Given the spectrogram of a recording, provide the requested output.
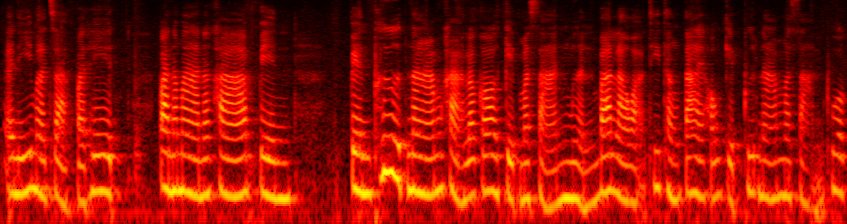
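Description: A woman's voice: fairly low pitch, fairly even intonation, moderate pace. A woman from Thailand chatting casually in a vlog as she shows and reviews homemade skin creams, exclaiming over each one. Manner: chatty, exclaiming while showing products. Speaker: beauty product reviewer.

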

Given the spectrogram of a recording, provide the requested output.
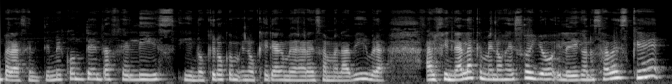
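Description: A young Dominican woman chats straight to her viewers in a casual vlog, her Dominican Spanish accent plain in every line. Her voice sits a little high, and she tells her story in an animated, rambling way, repeating words for emphasis. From Dominican Republic. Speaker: vlogger.

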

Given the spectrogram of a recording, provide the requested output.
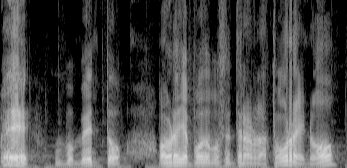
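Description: A man's voice: medium pitch, normal speed, a bit bright, dry recording, soft background music. A man voicing a boastful, burly male turtle king as he reads game dialogue aloud. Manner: swaggering, self-admiring.

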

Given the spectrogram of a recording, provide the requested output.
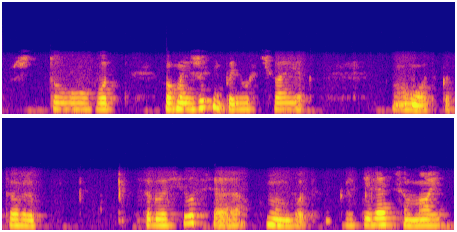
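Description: A woman in her late forties giving a heartfelt church testimony, earnest and musing, with many pauses and fillers. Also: lowish voice, gravelly. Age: 40s. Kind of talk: personal testimony at a service. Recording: tinny phone-like sound.

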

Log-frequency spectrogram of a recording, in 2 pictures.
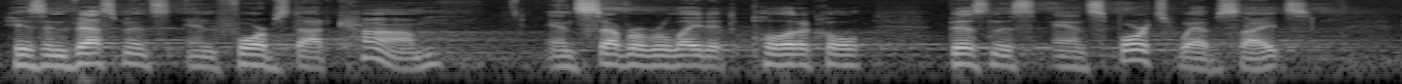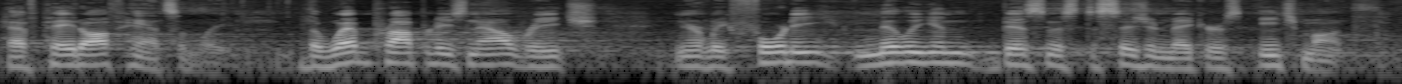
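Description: An American man in his fifties reads a formal, measured introduction speech from a podium as event host. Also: medium pitch, a little mellow. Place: large indoor hall at a podium. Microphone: podium microphone. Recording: echoey hall with ambient noise.

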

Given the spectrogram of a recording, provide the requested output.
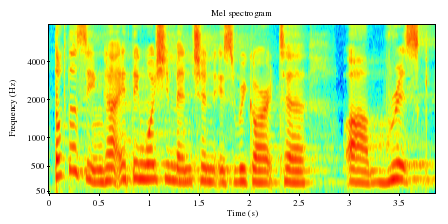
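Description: A woman in her thirties moderates a panel from a conference stage, speaking into a handheld mic. Her voice is fairly high and polite, with a long hall reverb behind it. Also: moderate pace. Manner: polite and warm, with um fillers.

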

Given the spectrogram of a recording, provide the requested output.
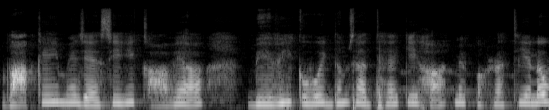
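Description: A woman narrates a serialized romance story in a chatty, conversational way. Her voice sits a little high. The recording is muffled and lo-fi. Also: unhurried, slightly rough.

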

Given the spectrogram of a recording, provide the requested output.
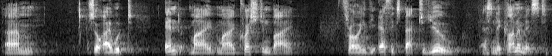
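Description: A man's voice: lowish voice, slow, fairly bright tone. A man from government asking a panel a question, hesitating and repeating words. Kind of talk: conference Q&A question.

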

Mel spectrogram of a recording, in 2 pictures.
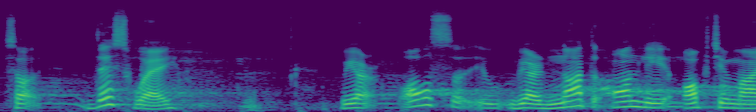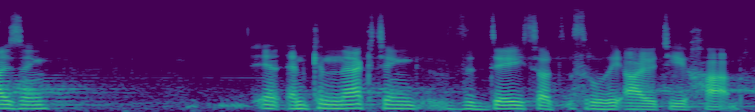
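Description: Speaking slowly in a medium-pitched, slightly mellow voice, a young man earnestly walks through a live product demo on a large indoor conference stage, restarting a few times. The recording carries the hall's reverberation.

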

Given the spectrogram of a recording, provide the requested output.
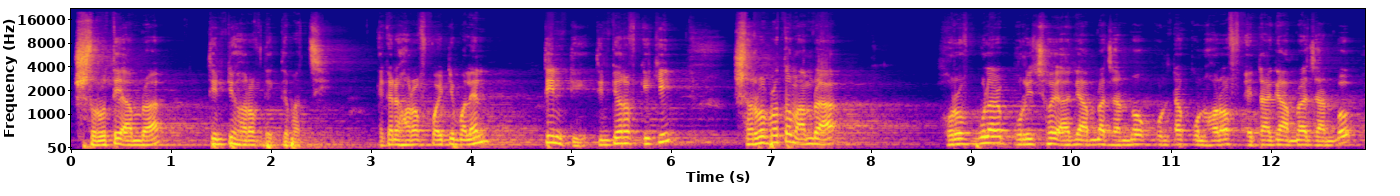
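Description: A male Quran teacher drilling Arabic letters and vowel marks in a slow call-and-response lesson, asking questions and answering them himself. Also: mid-range voice, reverberant, big-room sound. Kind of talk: online Quran alphabet lesson.

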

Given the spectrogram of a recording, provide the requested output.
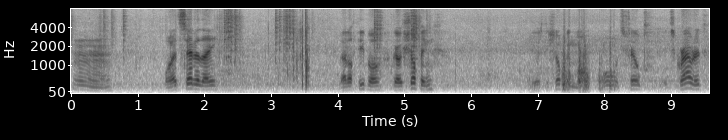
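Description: Filmed on a dashboard camera in a car moving through city traffic, a Dutch-accented man with a voice on the high side offers casual, musing commentary to himself. He speaks slowly in brief remarks over a noisy engine.

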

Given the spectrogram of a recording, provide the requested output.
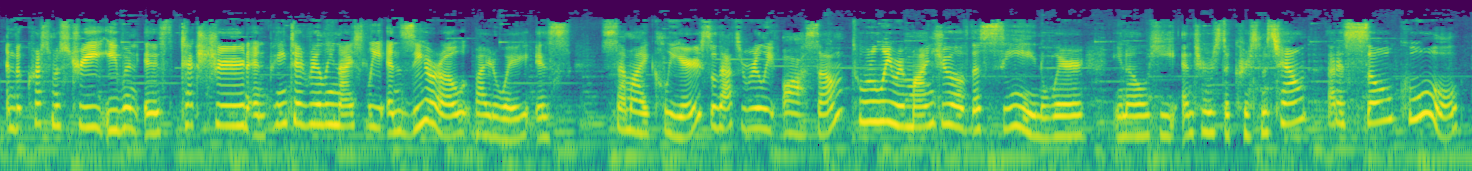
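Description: Still getting over the flu and breathing heavily, a woman unboxes toy figures for a casual vlog. Her high voice is unhurried and slightly dark, with soft music underneath, and she gushes, repeating words for emphasis.

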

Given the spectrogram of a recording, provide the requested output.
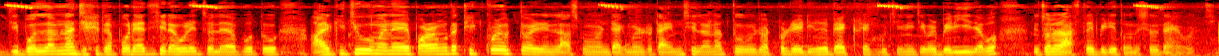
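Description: A man's voice: a little high, fairly even intonation, racing, slight background noise. Chatty man vlogging on the go. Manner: chatty, rambling with many fillers. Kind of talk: casual vlog chat. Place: outdoors and indoors, on the move.

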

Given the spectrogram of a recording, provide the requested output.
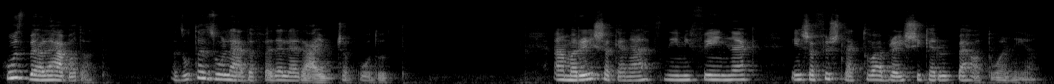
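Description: A woman narrating an audiobook in a measured, dramatic reading. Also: mid-range voice, steady tone, creaky, a little mellow. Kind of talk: scripted narration. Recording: roomy echo.

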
